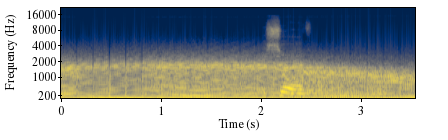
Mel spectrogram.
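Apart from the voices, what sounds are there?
bass synth with spring reverb from Ventris Dual Reverb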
